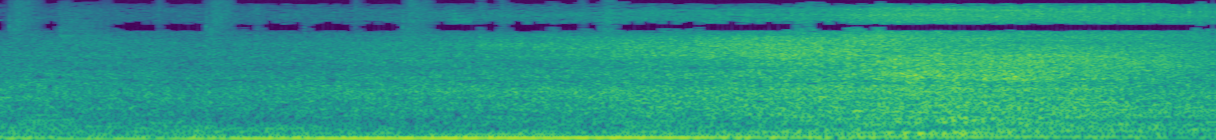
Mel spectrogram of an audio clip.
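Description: Heavy truck with a bulk tanker trailer driving past close by. A deep engine rumble swells from about a second in and is loudest through the middle. Tyre and road noise rise toward the end as it comes alongside, over steady street traffic.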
